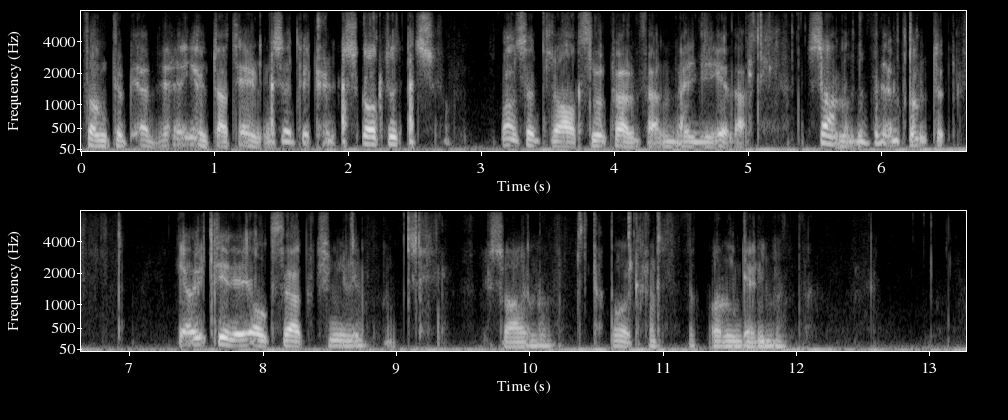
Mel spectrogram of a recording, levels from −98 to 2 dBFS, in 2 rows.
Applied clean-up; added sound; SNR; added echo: neural diffusion model UNIVERSE++.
